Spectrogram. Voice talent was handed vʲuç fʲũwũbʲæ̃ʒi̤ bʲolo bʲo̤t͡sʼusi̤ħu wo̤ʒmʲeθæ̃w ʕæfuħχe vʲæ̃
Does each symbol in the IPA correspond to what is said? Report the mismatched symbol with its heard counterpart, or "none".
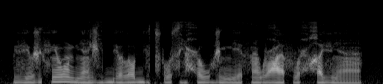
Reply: ç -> ʒ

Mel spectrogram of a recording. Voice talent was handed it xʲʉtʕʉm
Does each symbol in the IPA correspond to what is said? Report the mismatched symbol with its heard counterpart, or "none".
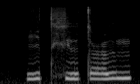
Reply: none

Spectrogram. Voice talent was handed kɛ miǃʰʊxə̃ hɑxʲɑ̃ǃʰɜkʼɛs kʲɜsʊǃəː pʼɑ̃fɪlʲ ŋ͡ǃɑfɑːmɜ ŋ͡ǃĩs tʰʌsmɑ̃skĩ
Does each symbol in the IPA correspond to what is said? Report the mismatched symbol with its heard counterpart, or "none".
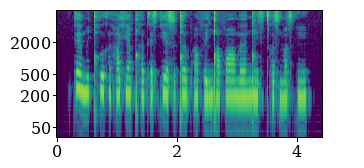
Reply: none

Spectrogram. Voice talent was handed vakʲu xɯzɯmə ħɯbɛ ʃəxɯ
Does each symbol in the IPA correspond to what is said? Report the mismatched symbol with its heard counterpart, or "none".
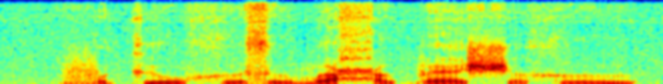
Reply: a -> ə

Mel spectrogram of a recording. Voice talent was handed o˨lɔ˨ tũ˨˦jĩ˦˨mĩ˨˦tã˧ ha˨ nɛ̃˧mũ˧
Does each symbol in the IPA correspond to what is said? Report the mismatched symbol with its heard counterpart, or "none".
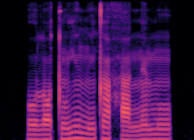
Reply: none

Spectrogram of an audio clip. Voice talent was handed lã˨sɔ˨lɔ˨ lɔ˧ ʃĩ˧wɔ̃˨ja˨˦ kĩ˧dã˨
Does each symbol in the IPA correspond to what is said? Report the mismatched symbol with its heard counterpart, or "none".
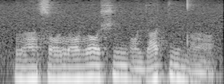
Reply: none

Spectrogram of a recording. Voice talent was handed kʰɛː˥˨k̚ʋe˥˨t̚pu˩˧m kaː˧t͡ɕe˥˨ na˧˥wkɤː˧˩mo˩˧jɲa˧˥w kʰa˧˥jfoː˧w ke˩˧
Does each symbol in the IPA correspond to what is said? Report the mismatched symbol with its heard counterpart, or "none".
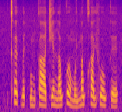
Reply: ɲ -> m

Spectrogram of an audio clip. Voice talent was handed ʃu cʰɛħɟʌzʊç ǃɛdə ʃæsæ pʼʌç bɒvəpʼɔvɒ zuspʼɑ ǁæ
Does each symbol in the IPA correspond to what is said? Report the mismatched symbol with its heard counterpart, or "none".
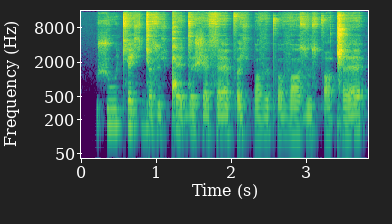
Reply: ħ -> ç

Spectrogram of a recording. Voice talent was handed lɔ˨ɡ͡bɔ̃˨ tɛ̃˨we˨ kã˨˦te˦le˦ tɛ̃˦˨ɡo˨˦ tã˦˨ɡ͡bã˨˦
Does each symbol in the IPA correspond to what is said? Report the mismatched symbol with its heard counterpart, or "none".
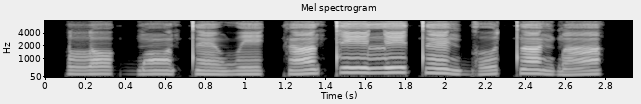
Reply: none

